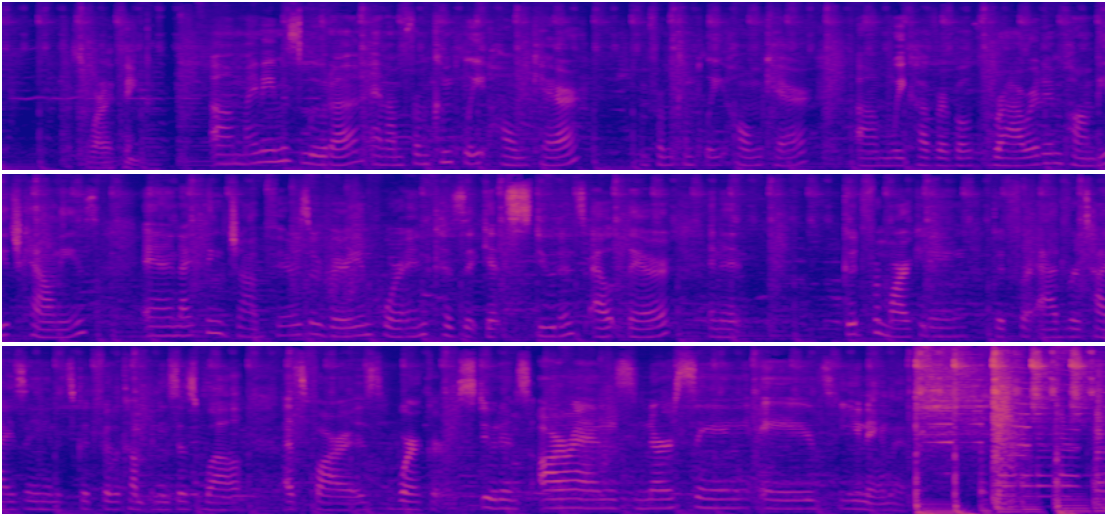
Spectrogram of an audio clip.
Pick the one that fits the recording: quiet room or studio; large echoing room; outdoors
outdoors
